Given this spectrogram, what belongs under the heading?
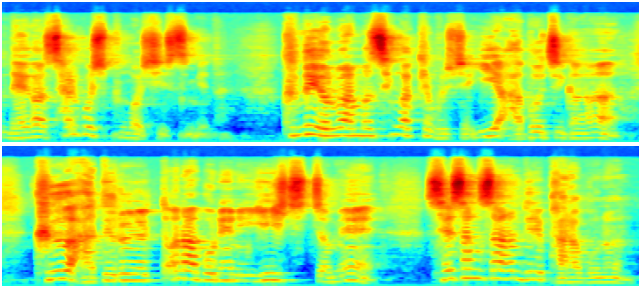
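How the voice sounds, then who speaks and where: Male pastor, sermon, animated and bright, talks straight to the pews. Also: a little high. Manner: animated preaching, often addressing the congregation directly; acts out quoted voices of villagers and the son. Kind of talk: Sunday sermon.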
